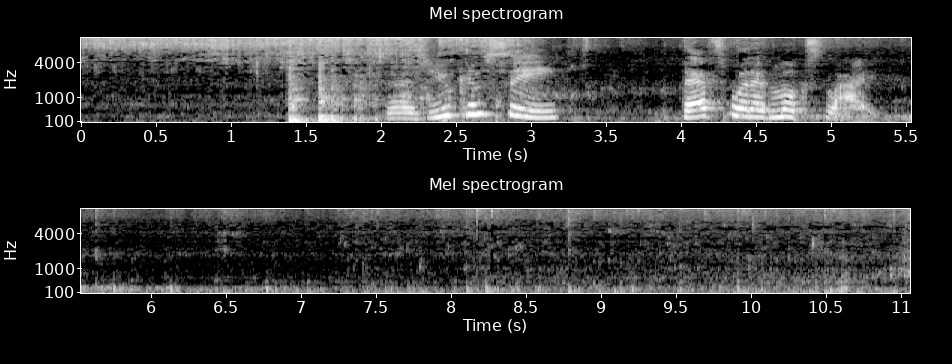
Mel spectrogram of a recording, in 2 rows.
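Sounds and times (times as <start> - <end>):
faucet water running into a clear cup: 0.0 - 11.0
speech: 2.0 - 3.4, 4.0 - 5.4.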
